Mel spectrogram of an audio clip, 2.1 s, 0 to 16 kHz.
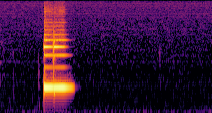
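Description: Siri's short electronic chime on an iPhone running iOS 7: one brief steady tone about half a second in, signalling that Siri has stopped listening and is processing the request.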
